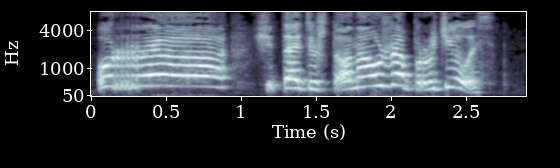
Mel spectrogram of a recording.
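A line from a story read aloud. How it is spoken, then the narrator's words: Gleeful yell. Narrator (Russian): завопил Ягун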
